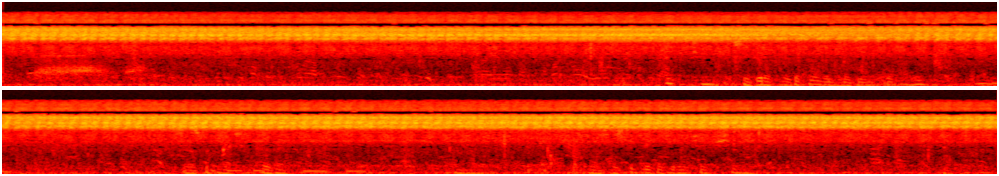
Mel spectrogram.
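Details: Cicadas keep up an even, shrill buzzing at sunset on the cliffs of Cape Fiolent, Crimea. Waves wash in a low rumble below, and short soft bird calls appear now and then.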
